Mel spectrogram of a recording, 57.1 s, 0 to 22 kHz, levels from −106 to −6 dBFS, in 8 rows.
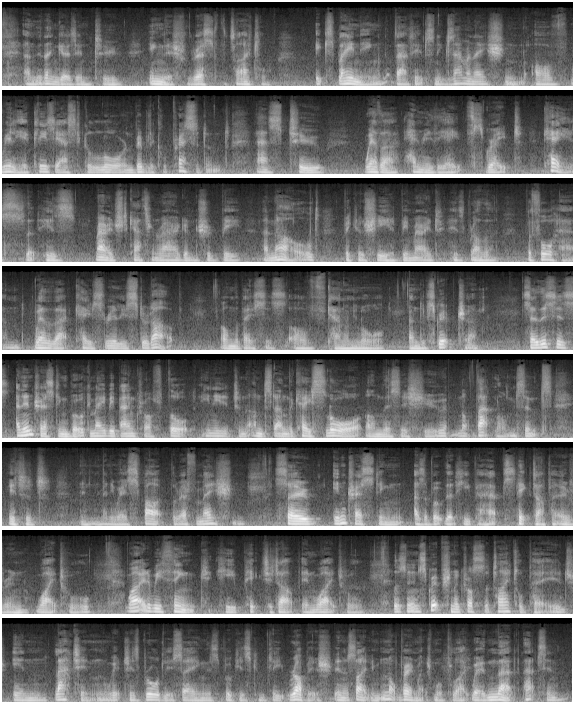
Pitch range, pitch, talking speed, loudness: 100-120 Hz, 105 Hz, 155 wpm, -25 LUFS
